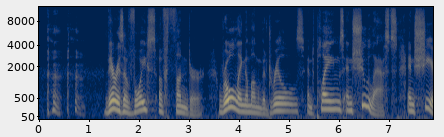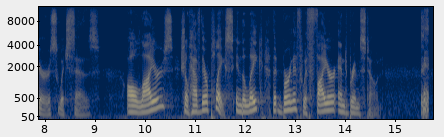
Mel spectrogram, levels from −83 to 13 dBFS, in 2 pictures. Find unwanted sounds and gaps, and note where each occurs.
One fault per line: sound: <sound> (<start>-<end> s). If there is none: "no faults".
sound: cough (0.1-0.9 s)
sound: laugh (15.5-15.7 s)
